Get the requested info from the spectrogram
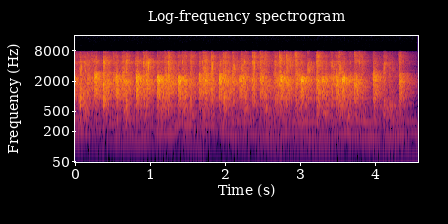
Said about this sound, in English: Come on, give God a round of applause, church.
